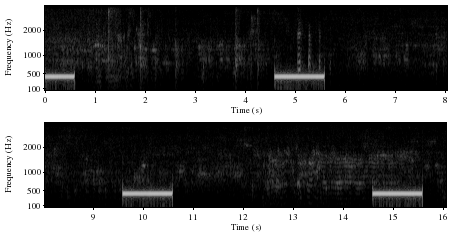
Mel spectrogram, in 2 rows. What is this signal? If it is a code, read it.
Ringback tone (Europe, 425 Hz), with speech.
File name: out- -2019- - - .0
